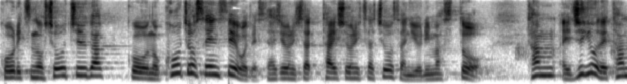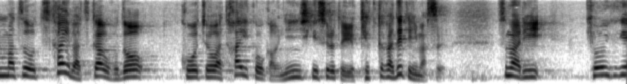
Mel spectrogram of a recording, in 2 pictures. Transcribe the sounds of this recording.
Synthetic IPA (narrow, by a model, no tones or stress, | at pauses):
ko̞ːɾʲit͡sɨno̞ɕo̞ːt͡ɕɨːɡakːo̞ːno̞kʰo̞ːt͡ɕo̞ːsẽ̞ɰ̃se̞ːo̞d̪e̞sɨ̥t̪aiʑo̞ːɲ̟iat̪aiɕo̞ːɲ̟iɕi̥t̪at͡ɕo̞ːsaɲ̟ijo̞ɾʲimasɨ̥t̪o̞ | t̪amd͡ʑɨɡʲo̞ːd̪e̞t̪ãmːat͡sɨo̞t͡sɨ̥kae̞bat͡sɨ̥kaɯ̟ho̞d̪o̞ | ko̞ːt͡ɕo̞ːβat̪ḁkaiko̞ːkao̞ɲ̟ĩɰ̃ɕi̥kʲisɨɾɯ̟t̪o̞jɯ̟ːke̞kːaɡad̪e̞t̪e̞imasɨ̰ | t͡sɨmaɾʲi | kʲo̞ːikɯ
